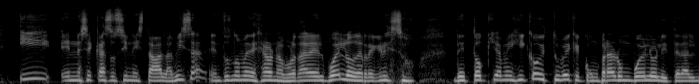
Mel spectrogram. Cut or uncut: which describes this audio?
uncut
